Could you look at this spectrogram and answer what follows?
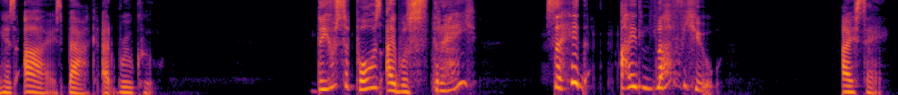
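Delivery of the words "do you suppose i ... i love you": crushed. A narrator's reading. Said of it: "feeling crushed".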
